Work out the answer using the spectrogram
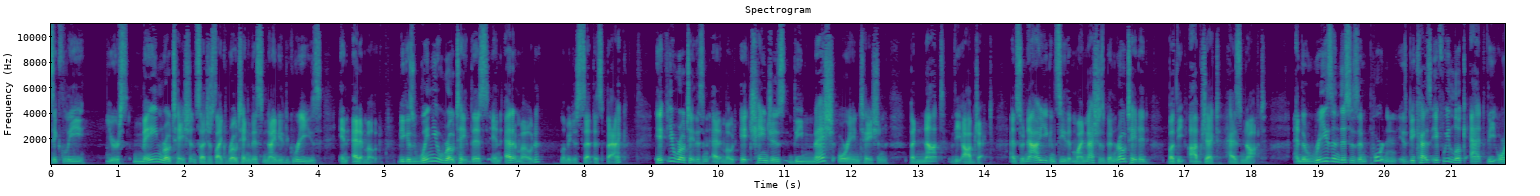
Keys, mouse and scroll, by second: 4.6 Tab, 5.1 Tab, 5.5 ctrl+z, 7.4 r, 8.6 Tab, 9.6 r, 13.8 Tab, 18.4 scroll up 4, 19.0 shift+middle click, 20.6 click.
